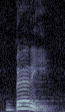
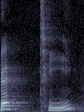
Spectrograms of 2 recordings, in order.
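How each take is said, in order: First: The middle T is a light voiced flap. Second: The middle T is a crisp stopped T. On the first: The speaker calls it right. "I say Betty" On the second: The speaker calls it wrong. "instead of saying Betty"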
